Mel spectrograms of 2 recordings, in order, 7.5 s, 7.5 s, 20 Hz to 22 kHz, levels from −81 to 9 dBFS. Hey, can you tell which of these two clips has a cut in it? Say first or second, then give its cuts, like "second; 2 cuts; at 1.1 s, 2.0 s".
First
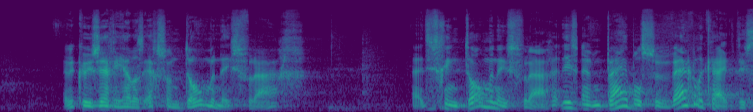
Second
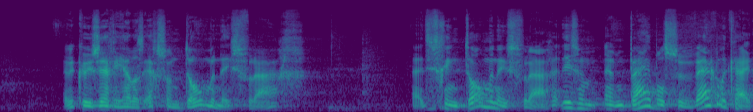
first; 1 cut; at 5.8 s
